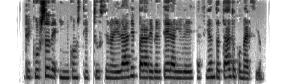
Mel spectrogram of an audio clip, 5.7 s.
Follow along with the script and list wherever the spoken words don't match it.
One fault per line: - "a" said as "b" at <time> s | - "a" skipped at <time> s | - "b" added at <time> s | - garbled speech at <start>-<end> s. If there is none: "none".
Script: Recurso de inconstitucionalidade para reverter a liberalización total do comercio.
none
